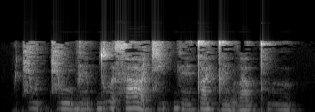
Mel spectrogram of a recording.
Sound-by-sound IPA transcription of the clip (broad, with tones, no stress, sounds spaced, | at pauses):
t͡ɕ uː˧˥ t̚ t͡ɕ u˧ n b eː˧˥ p̚ d u˥˨ ə̯ s aː˥˨ t͡ɕ i˧˥ t̚ j eː˧˥ t̪ a˥˨ j t̪ e˧˩ n l a˧˥ w kʰ ɯː˥˨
